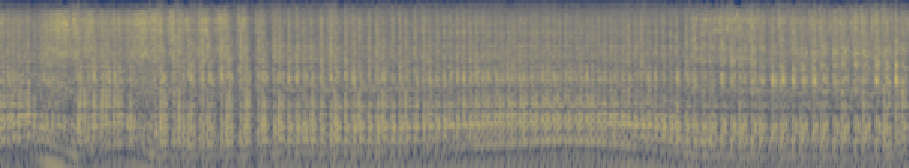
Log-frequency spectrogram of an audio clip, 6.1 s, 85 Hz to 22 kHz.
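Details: 1984 Kawasaki GPZ750 Turbo, fuel injected, first start in 22 years after sitting under a tarp since 1989: uneven, lumpy idle surging and sagging before settling; rusty fuel tank and dirty injectors, sounds bad at first, then runs better.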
